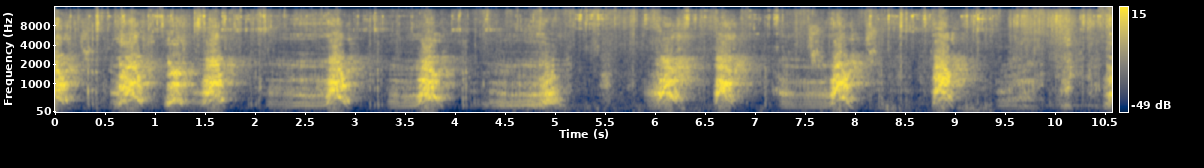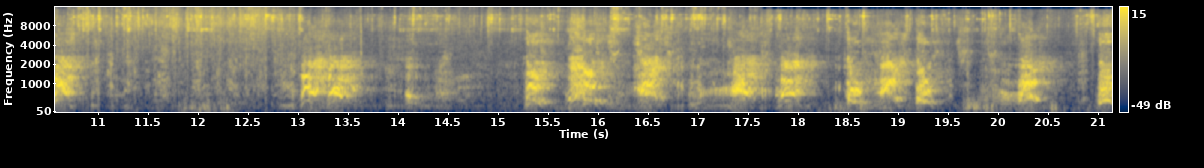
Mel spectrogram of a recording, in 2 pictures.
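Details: Pet dogs Cinder and Zoe race around making noise, a steady string of sharp, mid-pitched barks and yips in uneven clusters over twenty seconds, occasionally overlapping, with brief softer pauses between runs.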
